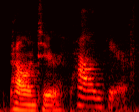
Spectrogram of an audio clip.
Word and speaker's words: Palantír: Palantir.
